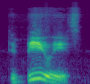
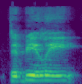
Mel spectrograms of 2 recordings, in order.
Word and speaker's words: Debilis: Debeil, the S is silent.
